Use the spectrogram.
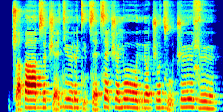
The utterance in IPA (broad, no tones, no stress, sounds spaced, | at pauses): ʈ͡ʂ a̰ p aː d͡z œ t͡ʃ ɛ̰ dʲ øː ɾ ø tʲ ṵ t͡s ɛ̰ t͡s ɛ t͡ʃ œ j oː rʲ ɔ t͡ʃ ʊ d͡z ṵ t͡ʃ øː ʑ ʏː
